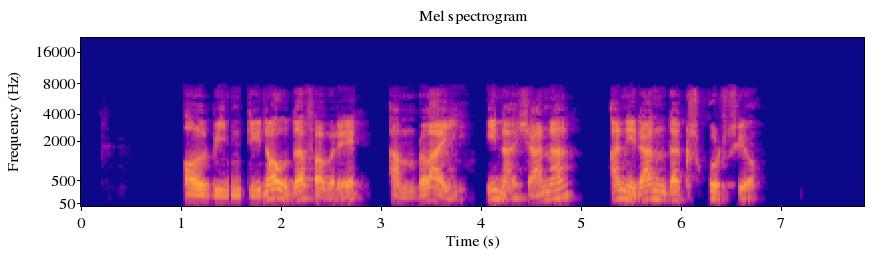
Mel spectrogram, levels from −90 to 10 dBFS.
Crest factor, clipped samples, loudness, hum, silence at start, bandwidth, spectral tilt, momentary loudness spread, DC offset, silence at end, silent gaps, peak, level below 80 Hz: 18 dB; under 0.1%; -17 LUFS; none; 1.05 s; 7.8 kHz; -5 dB/octave; 9 LU; under 0.1%; 1.1 s; 2.91-3.07 s, 3.94-4.04 s, 5.01-5.27 s; 0 dBFS; -58 dBFS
